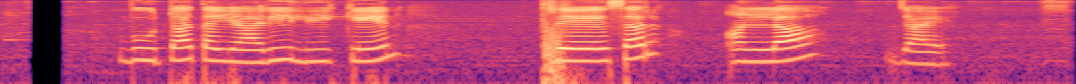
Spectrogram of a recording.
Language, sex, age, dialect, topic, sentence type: Maithili, female, 18-24, Angika, agriculture, question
